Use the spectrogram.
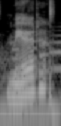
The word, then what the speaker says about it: Mérida: Y sé que no lo estamos pronunciando del todo bien porque no tenemos ese acento español tan hermoso. Ellos lo dicen: "Mérida". Oh, no voy a intentarlo. Sé que sus erres son mucho más suaves que las nuestras y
